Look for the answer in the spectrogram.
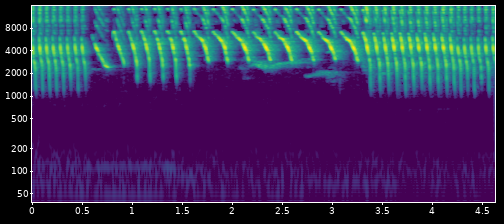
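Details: Canary singing as a lure to get other canaries responding quickly with long song bursts: a buzzy rapid trill gives way to a row of swooping slurred whistles, then a bright fast trill returns.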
